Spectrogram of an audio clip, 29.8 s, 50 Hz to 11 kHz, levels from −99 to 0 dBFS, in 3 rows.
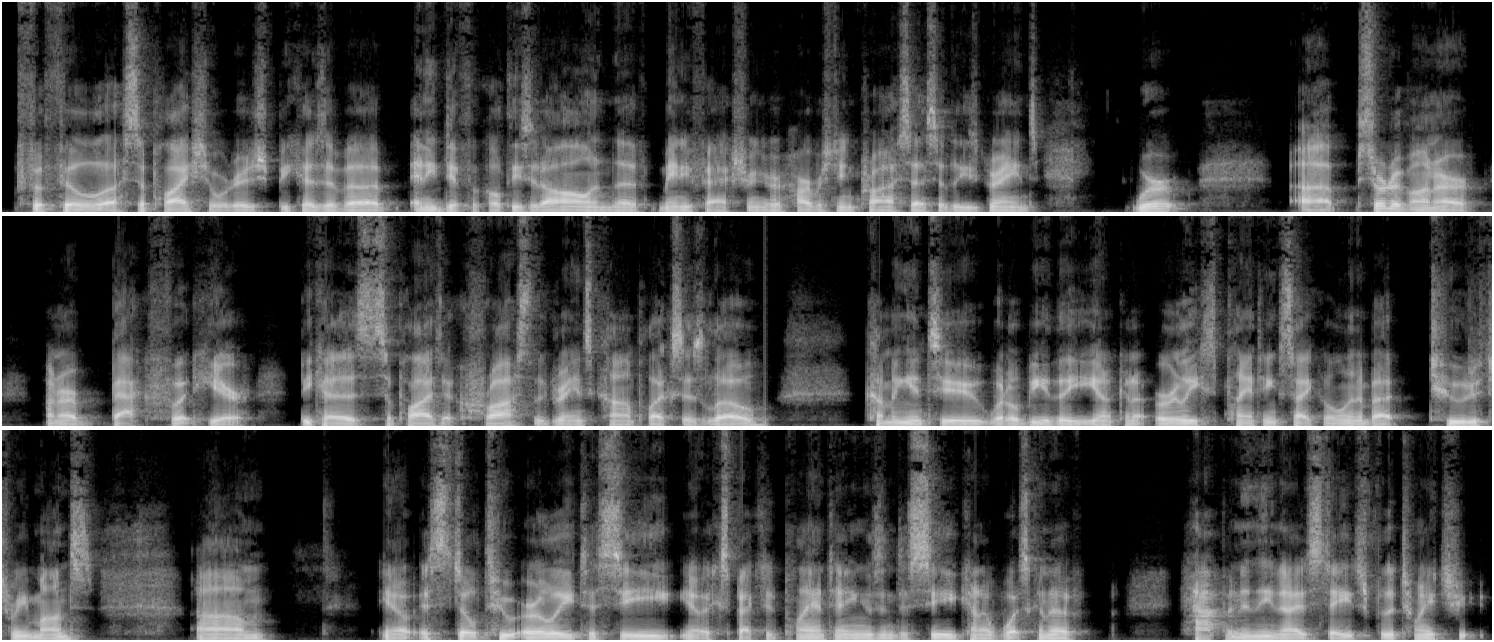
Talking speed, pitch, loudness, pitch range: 175 wpm, 90 Hz, -20 LUFS, 85-100 Hz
